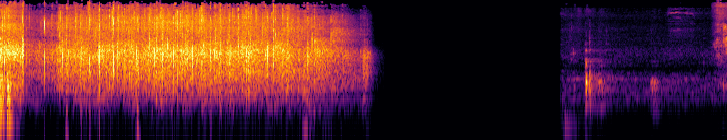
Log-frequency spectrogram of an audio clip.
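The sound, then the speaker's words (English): A crowd claps in sustained, dense applause for about five seconds, then it cuts off abruptly into silence, followed by a few faint scattered sounds. “So please give everyone a round of applause.”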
